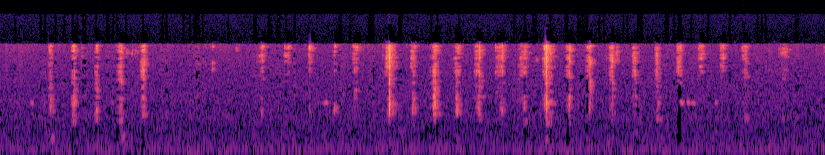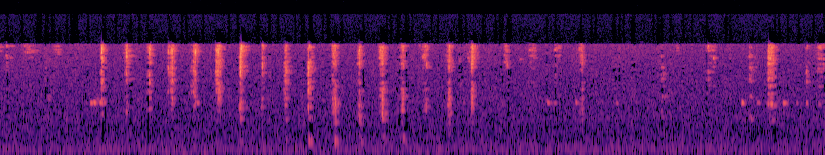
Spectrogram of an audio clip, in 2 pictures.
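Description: A small ink pad dabbed and tapped along the edges of a torn paper piece, making quick, irregular light ticks and clicks, several a second, with short pauses about halfway through and again near the end.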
